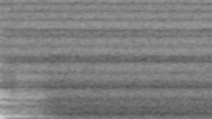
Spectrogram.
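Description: A man's spoken word trailing off in the first half-second, then near silence: faint room tone with a light hiss.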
